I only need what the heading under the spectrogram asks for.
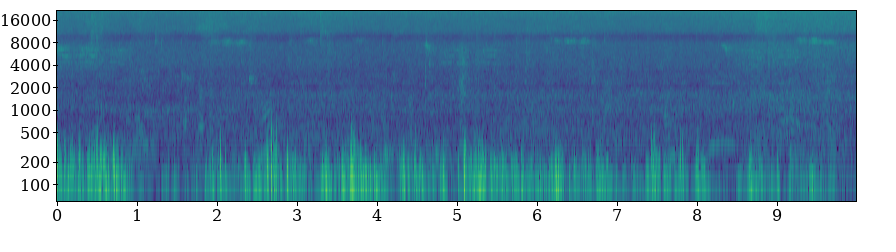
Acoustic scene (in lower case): park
